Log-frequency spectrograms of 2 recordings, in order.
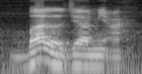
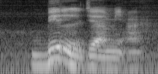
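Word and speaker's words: بالجامعة: Terus kenapa ini tidak dibaca bal jami'ah? Kenapa dibacanya bil jami'ah? Jawabnya karena ini bukan alif. Ya, ini adalah hamzah wasal.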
